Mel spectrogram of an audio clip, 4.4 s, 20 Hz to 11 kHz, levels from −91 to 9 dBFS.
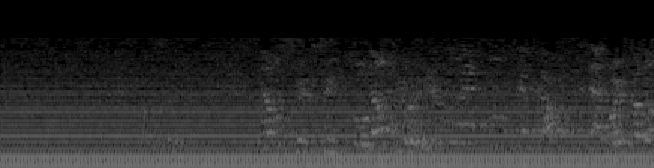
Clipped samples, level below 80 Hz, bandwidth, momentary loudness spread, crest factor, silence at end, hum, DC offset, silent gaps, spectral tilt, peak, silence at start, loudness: under 0.1%; -52 dBFS; 5.6 kHz; 3 LU; 12 dB; 0 s; 60 Hz at -50 dBFS; under 0.1%; none; -6 dB/octave; -34 dBFS; 0 s; -49 LUFS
